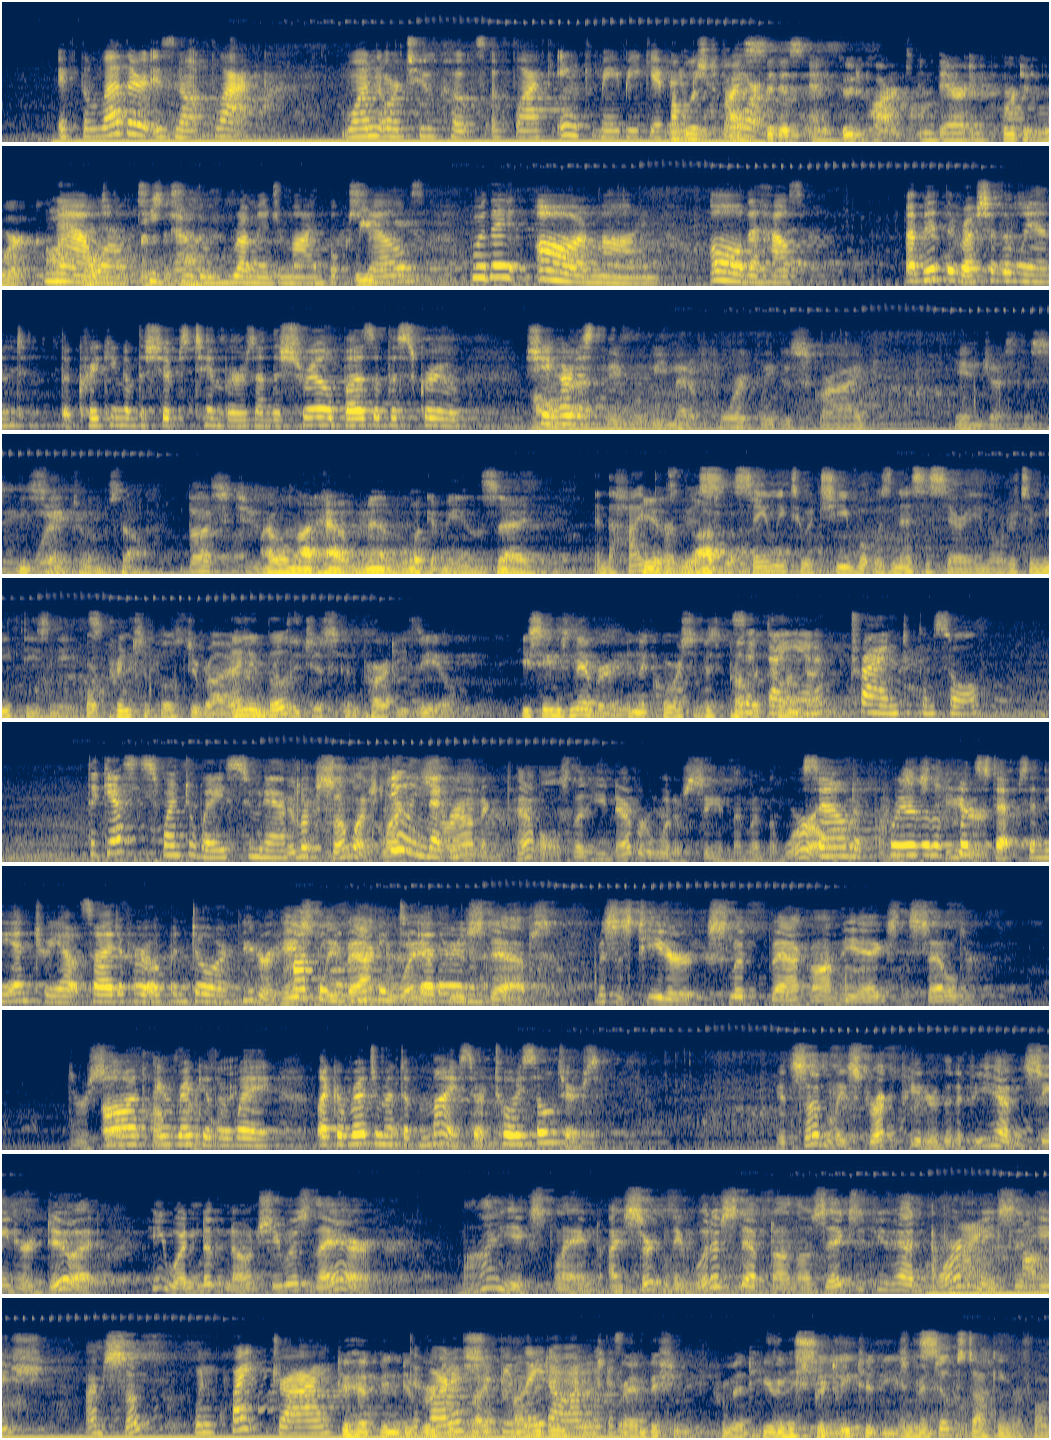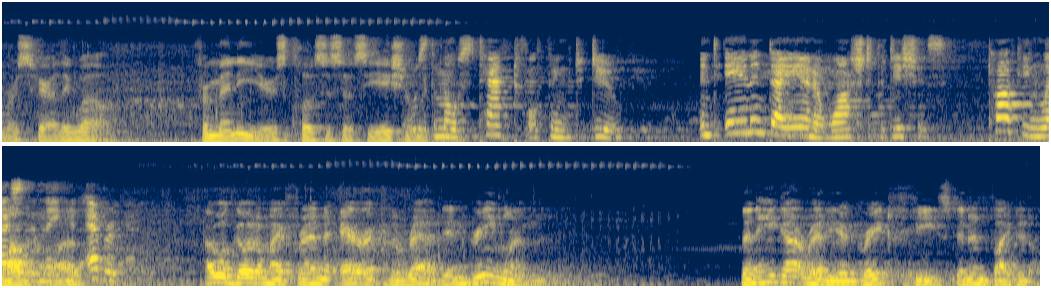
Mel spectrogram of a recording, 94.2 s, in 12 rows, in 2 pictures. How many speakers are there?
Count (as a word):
ten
